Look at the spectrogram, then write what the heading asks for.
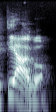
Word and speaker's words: Thiago: thiago if you're hispanic you say thiago or something you know like that not santiago not santiago just thiago i always get that's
